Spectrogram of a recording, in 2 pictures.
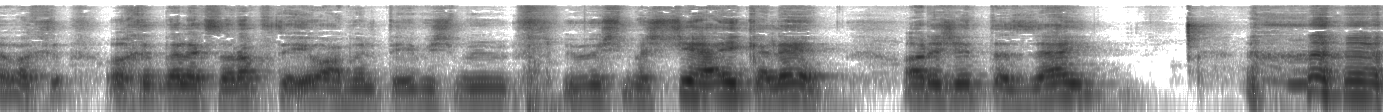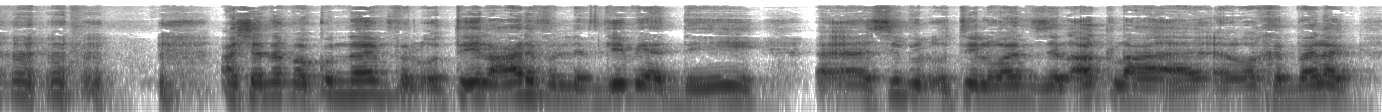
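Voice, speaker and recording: Fast-talking gravelly Egyptian man. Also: fairly high pitch. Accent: Egyptian Arabic. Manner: animated, keeps asking the listener "you get it?". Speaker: vlogger. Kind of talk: casual storytelling rant. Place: small room at home.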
